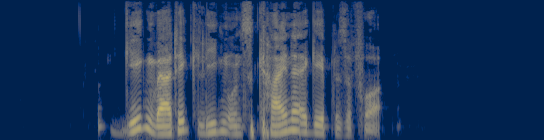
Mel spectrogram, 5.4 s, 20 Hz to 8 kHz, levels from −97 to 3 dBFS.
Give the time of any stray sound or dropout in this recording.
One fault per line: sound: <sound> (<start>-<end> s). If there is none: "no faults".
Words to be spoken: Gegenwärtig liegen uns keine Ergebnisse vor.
no faults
